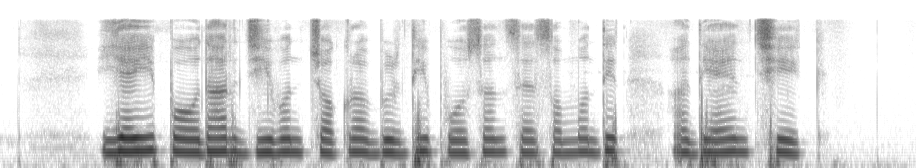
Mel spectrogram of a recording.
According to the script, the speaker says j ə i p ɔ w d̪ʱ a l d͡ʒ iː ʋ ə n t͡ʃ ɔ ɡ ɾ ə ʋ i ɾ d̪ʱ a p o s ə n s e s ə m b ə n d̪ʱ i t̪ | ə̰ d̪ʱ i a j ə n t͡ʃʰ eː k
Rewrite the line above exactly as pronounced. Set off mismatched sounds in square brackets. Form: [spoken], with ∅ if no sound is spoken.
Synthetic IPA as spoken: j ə i p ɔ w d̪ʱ a [ɾ] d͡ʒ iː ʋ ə n t͡ʃ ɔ [k] ɾ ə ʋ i ɾ d̪ʱ [i] p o s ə n s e s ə m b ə n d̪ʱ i t̪ | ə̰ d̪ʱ [j] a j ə n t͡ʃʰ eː k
